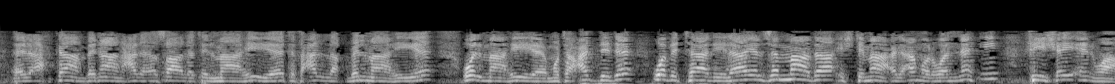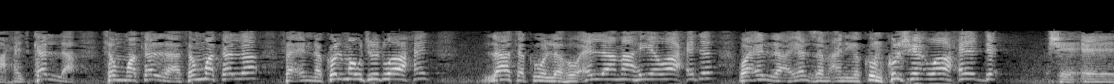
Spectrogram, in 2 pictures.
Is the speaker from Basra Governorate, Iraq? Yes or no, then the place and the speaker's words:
no; Najaf, Najaf Governorate, Iraq; وأنا نجفي طالب علم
